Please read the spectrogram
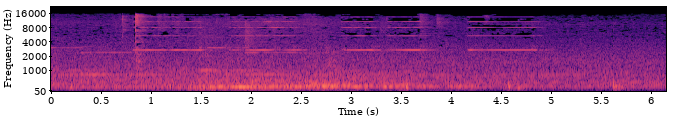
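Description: Fujitec elevator car travelling downward: a steady running rumble that swells about two seconds in. A click comes just before it, and a high-pitched tone sounds on and off throughout.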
